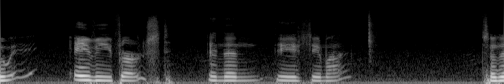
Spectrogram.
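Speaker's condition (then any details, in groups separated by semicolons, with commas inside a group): Cerebral palsy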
